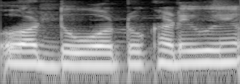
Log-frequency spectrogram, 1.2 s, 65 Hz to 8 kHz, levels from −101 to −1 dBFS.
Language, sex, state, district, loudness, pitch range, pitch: Hindi, female, Bihar, Vaishali, -13 LUFS, 195-215 Hz, 210 Hz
